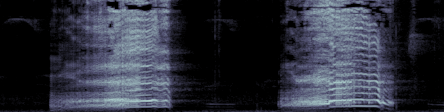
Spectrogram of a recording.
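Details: Backyard hen crowing on a New England homestead in July, morning: two hoarse, drawn-out crowing calls about a second long each, separated by a short pause, with faint background hum.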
